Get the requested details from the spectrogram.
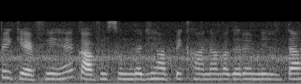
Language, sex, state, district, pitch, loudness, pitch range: Hindi, female, Chhattisgarh, Raipur, 250 Hz, -20 LUFS, 245-255 Hz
